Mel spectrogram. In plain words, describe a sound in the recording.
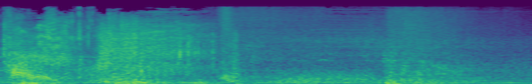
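Heavy blows land in a fierce fight.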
